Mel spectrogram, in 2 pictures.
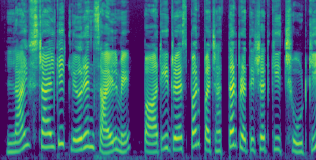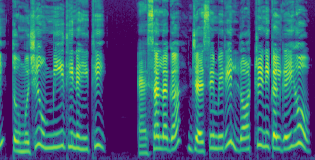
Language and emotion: Hindi, surprised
